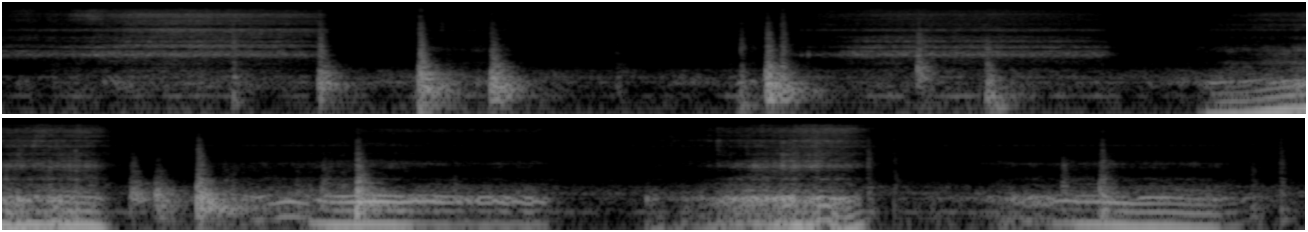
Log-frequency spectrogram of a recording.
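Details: Adult man (Korean boyfriend) snoring while asleep in a car on a snowy day: loud, throaty, fluttering inspiratory snores alternating with quieter breaths over soft patter.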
